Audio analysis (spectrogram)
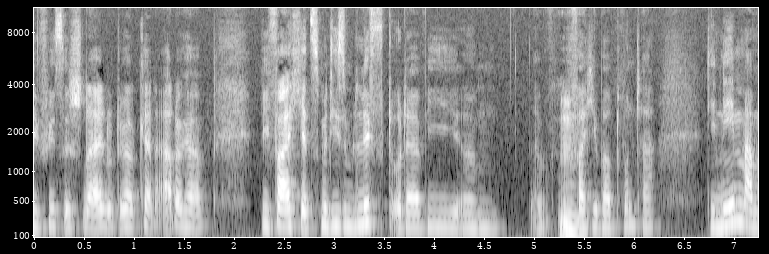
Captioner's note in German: räuspern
